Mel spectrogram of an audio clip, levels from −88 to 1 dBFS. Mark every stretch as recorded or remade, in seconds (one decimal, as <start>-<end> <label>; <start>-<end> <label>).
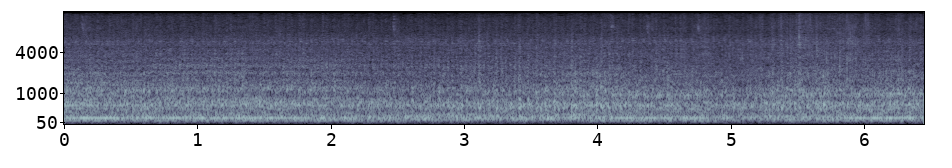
0.0-4.6 recorded; 4.6-5.3 remade; 5.3-6.5 recorded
